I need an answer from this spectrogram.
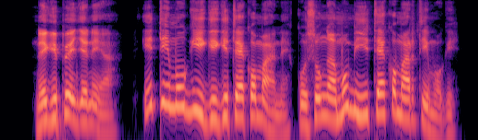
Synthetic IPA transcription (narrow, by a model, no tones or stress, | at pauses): nɛɡipeɲd͡ʒenɪja̰ | ɪtɪmoɡiɡɪɡɪtɛkɔmanɛ̰kosoŋamomiitɛkɔmartɪmɔ̰ɡɪ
